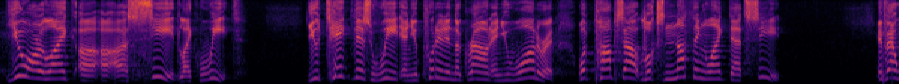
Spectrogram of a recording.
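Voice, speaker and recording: A middle-aged man preaching a sermon on a church stage, animated and gesturing, often stumbling over repeated words. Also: sits high, smooth. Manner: animated, gesturing, many restarts and filler stammers. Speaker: pastor.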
